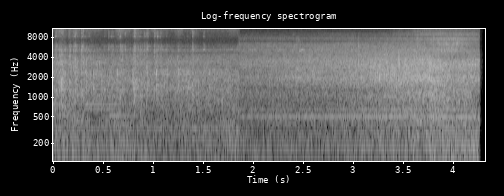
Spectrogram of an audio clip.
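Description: Road and wind noise of a moving car: a steady rushing hiss over a low rumble, growing slightly louder near the end.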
